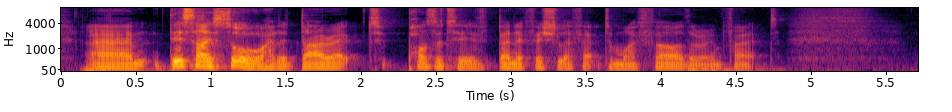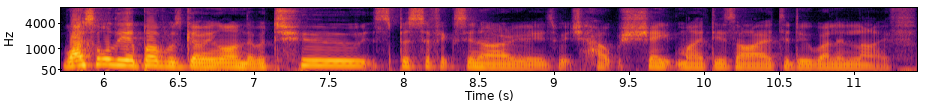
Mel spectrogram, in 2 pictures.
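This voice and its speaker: In a Leicester accent, the speaker talks at a moderate pace with ordinary pitch variation. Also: man. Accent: English Midlands (Leicester). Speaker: podcaster sharing personal story. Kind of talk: personal monologue. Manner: halting.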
